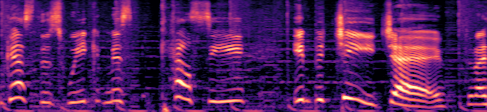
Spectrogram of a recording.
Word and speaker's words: Impicciche: It's Impicciche. Impicciche. Impicciche. Like impeach, kike.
